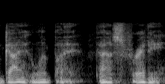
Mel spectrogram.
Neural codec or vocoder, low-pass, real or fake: codec, 16 kHz, 4 kbps, FunCodec, trained on Chinese and English, 50 frames a second; 7.2 kHz; fake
